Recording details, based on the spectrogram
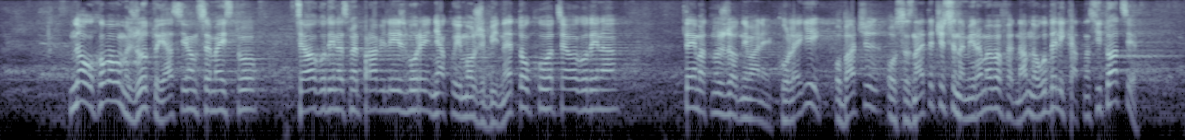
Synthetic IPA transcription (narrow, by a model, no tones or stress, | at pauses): mnɔɡʊxubəvomɛʒd̪ut̪oijasimɐmsɛmɛjst̪vo | t̪sʲjalˠəɡod̪inəsmɛpɾaviliizboɾinʲakoimɔʒɛbinɛt̪ɔlˠkʊvəsʲalˠəɡod̪inə | t̪ɛimɐt̪nuʒd̪əot̪vnimaniɛkolɛɡ̟ʲi | obat͡ʃɛosɐznaɛt̪ɛt͡ʃɛsɛnɐmiɾəmɛvɐfɛd̪namnɔɡʊd̪ɛlikat̪̚nəsit̪uat̪sijə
